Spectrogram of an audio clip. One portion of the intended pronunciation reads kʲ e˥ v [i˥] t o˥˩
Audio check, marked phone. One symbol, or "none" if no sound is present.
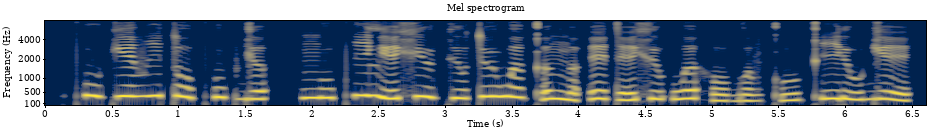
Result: i˥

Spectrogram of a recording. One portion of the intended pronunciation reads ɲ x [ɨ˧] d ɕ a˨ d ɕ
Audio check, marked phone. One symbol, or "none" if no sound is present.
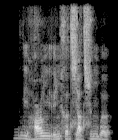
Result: ə˧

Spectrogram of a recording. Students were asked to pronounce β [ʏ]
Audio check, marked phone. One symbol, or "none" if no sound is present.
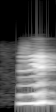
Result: ʏ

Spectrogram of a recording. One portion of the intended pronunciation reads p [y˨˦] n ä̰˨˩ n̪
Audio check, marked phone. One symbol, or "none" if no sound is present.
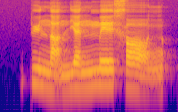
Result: y˥˨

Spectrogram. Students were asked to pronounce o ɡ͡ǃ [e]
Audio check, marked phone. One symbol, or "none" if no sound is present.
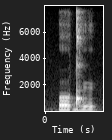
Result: ɨ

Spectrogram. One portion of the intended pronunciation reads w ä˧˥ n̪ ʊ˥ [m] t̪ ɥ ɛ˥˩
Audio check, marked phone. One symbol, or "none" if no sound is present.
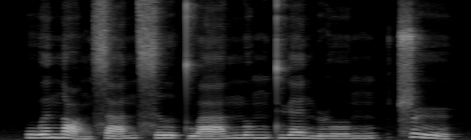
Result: ŋ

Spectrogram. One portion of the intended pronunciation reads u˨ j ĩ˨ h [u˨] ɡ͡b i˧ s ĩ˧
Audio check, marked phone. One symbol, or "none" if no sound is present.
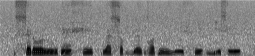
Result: u˦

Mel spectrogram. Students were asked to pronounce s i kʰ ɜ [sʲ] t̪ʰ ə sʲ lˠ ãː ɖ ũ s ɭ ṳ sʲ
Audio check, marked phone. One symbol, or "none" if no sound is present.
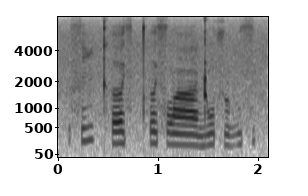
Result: sʲ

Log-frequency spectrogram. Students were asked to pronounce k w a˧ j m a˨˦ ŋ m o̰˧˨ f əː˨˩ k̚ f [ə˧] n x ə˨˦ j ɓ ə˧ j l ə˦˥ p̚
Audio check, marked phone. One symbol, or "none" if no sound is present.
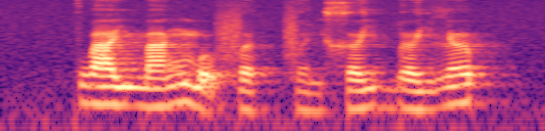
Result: ə̤˨˩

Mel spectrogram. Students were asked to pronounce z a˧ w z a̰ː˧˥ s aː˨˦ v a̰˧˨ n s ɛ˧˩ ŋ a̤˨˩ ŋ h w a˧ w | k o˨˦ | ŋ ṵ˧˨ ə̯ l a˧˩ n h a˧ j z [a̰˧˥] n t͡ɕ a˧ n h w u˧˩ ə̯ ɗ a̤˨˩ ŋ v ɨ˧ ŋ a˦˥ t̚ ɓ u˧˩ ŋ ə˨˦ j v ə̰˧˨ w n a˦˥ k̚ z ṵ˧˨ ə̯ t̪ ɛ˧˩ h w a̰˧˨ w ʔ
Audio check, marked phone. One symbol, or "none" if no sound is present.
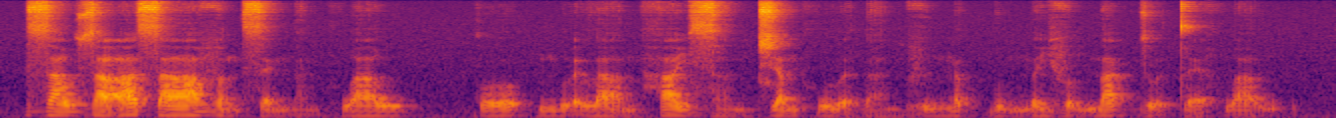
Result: a̤˨˩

